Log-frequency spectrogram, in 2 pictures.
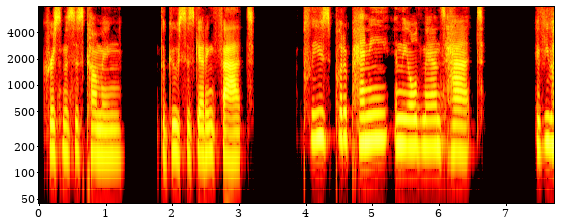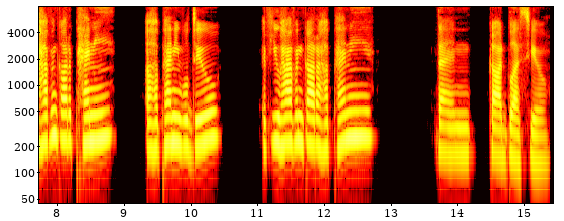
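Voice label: female US; Christmas is Coming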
